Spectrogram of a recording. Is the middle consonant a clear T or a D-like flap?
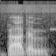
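D-like flap. The middle consonant is a soft D-like flap. "American English will be bottom. You know why T sounds like D here?"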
